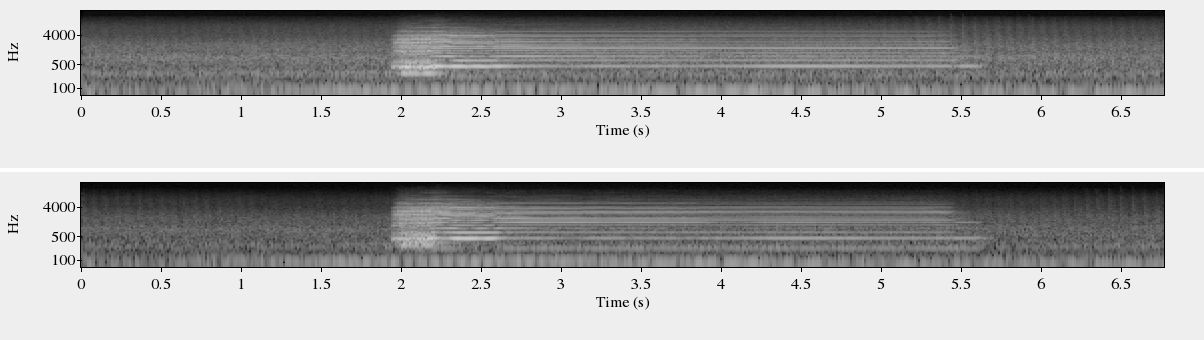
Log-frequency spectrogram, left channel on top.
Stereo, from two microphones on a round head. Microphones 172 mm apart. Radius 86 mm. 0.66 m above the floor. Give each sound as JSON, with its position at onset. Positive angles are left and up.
{"t": 1.9, "sound": "a violin", "side_deg": -5, "distance_m": 1.6}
